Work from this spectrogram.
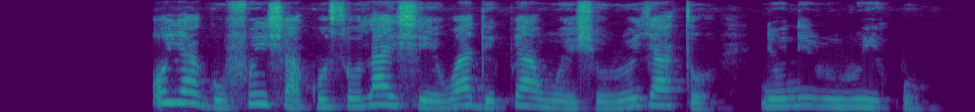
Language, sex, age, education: Yoruba, female, 15-29, tertiary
